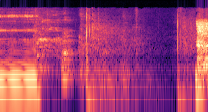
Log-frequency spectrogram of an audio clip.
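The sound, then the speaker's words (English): A short Raptors sports jingle opens with a loud, sustained brassy tone, then breaks into a few sharp, raspy coughs, the last one harsh and bursting louder than the rest. “Yeah, it's the coughing one.”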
